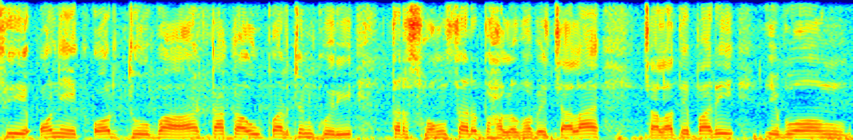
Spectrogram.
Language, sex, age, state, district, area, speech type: Bengali, male, 30-45, West Bengal, Purba Medinipur, rural, spontaneous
